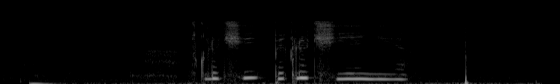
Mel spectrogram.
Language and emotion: Russian, sad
